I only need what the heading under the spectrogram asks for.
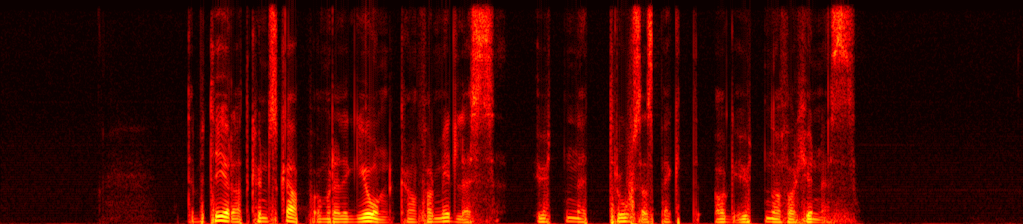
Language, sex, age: Norwegian, male, 27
